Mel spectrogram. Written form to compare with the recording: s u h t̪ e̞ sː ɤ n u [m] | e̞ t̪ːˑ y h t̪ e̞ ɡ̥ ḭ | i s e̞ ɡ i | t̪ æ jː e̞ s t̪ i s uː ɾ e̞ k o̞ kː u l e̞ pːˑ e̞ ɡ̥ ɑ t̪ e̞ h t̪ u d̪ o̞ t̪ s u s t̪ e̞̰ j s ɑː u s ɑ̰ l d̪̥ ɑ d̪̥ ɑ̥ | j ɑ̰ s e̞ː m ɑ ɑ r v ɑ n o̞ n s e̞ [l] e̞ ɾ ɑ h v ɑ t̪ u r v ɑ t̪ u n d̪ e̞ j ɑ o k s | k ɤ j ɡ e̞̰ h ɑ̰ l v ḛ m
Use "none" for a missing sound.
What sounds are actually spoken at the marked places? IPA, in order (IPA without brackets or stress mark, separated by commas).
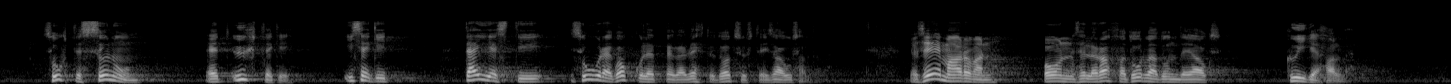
m, lː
